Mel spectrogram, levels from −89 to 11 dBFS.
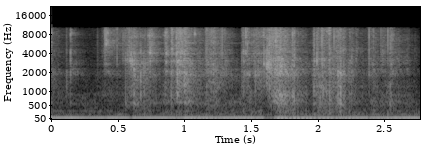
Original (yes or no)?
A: no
